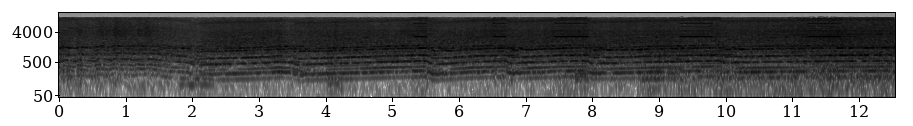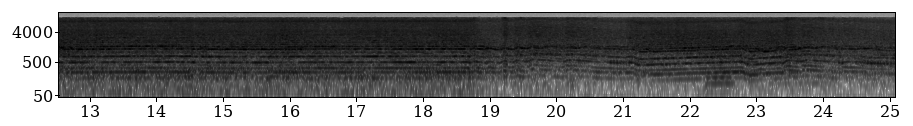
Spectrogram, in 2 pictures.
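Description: Racing Point Formula 1 car from the F1 2019 racing game at full engine mode, a loud continuous high-revving whine climbing and dropping through gear shifts, steady and close throughout with no talking.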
